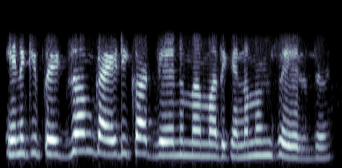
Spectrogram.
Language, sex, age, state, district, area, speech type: Tamil, female, 18-30, Tamil Nadu, Dharmapuri, rural, conversation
